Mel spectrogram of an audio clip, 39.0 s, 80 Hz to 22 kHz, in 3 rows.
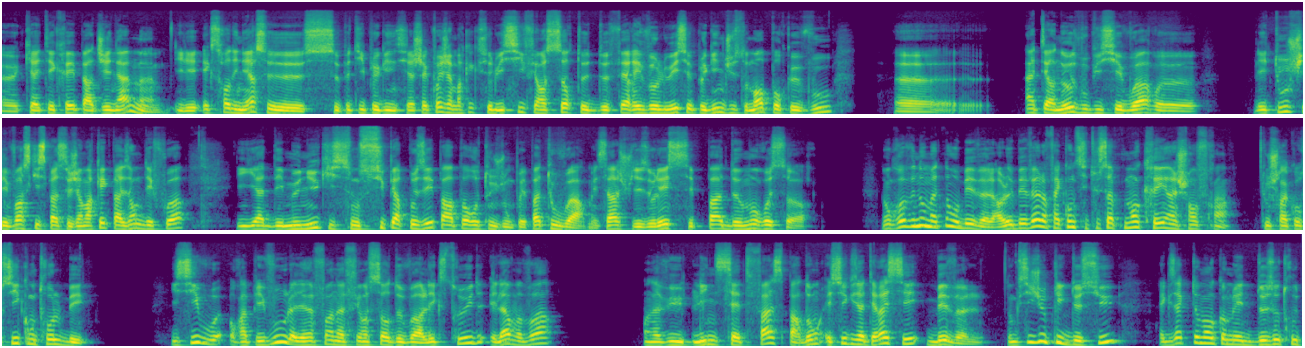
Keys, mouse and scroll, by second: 0.0-4.0 middle drag, 24.9-36.1 middle drag, 36.1 click.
